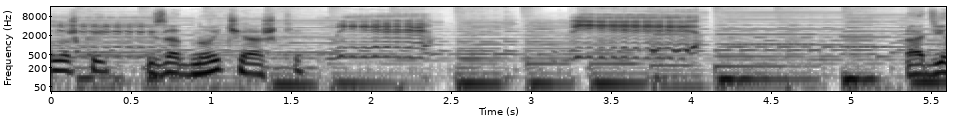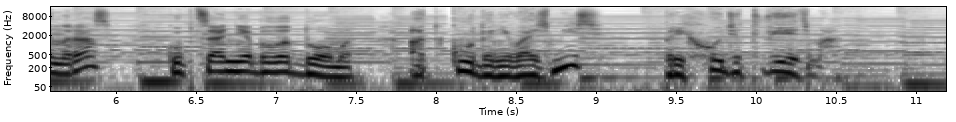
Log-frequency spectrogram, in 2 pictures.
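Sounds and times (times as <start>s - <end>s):
speech: 0.0s - 2.1s, 3.2s - 3.5s, 5.4s - 10.6s
young goat bleating: 0.0s - 8.5s.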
